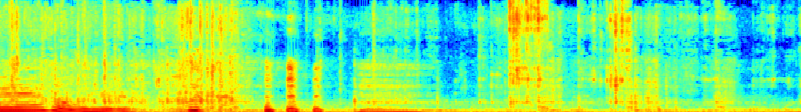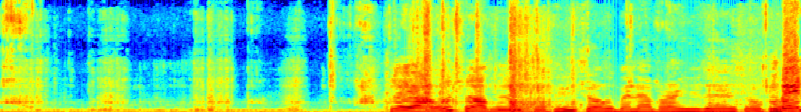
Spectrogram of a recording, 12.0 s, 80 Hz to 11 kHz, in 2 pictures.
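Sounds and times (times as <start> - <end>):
crunchy food being chewed: 3.2 - 9.5.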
